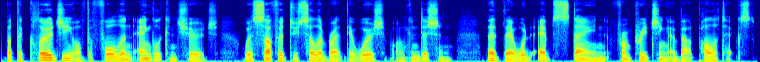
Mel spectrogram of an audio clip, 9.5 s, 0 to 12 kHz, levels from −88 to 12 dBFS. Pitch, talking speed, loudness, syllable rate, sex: 100 Hz, 150 wpm, -21 LUFS, 5.0 syllables/s, male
